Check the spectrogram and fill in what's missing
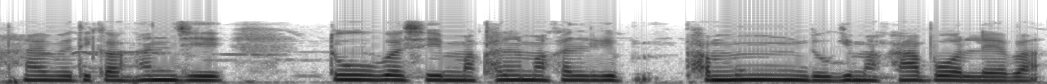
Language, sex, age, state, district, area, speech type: Manipuri, female, 18-30, Manipur, Thoubal, rural, spontaneous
